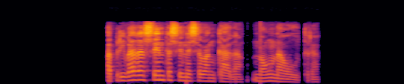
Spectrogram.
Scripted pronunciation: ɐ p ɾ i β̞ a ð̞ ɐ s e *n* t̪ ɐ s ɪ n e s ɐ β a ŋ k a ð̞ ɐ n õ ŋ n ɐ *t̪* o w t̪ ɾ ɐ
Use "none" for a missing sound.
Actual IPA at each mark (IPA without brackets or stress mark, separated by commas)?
n, none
